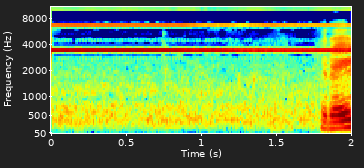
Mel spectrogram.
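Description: Piezo buzzer on an accident-detection circuit board sounding one steady, high-pitched tone without a break. It is the alarm going off because the board has registered a right-side accident.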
